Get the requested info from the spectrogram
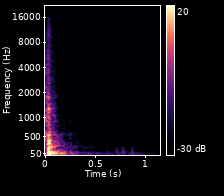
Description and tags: closing washing machine 07
The sound of closing the door from a washing machine.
